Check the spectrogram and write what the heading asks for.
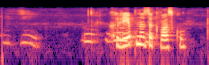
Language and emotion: Russian, neutral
